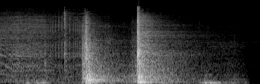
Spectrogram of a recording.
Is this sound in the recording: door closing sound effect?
yes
